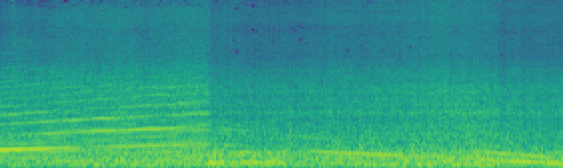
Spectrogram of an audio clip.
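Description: A car engine revs hard, climbing steadily in pitch as it accelerates.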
